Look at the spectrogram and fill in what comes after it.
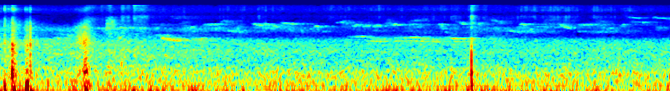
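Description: Songbirds chirping in short, repeated calls over a faint, steady background rumble. A couple of sharp clicks come near the start and again about three and a half seconds in.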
